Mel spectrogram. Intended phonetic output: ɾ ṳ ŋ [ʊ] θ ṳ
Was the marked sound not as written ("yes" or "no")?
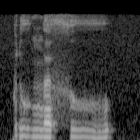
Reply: yes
